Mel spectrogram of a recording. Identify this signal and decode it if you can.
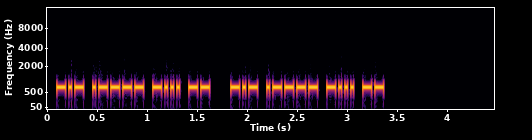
Morse code, heard as a keyed tone, about 40 wpm, 690 Hz. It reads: K1BM K1BM
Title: SOTA QSO Practice 40wpm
